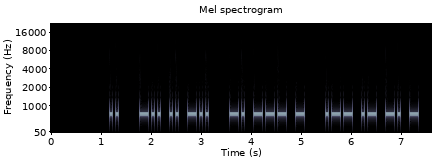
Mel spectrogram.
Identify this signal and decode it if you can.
Morse code, heard as a keyed tone, about 20 wpm, 690 Hz. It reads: I DID NOT WANT
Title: Build A Phrase - 4-Word Phrases - 20wpm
